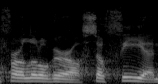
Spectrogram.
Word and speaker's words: Sophia: The word wisdom in Greek is the word Sophia. Literally, that's exactly how you say it. Sophia.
